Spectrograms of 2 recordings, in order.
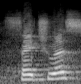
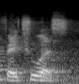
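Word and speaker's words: fatuous: आज के सेशन का पांचवा शब्द देखते हैं, फेचुअस या फेचुअस। दोनों इसके प्रोनाउंसिएशन हो सकते हैं।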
